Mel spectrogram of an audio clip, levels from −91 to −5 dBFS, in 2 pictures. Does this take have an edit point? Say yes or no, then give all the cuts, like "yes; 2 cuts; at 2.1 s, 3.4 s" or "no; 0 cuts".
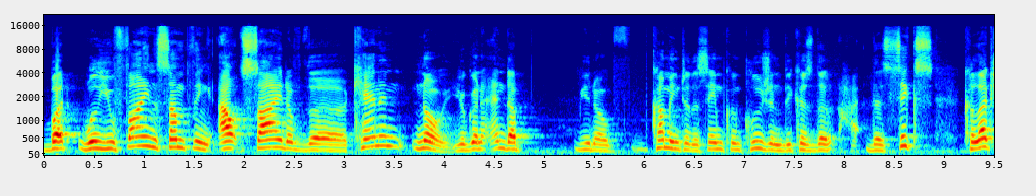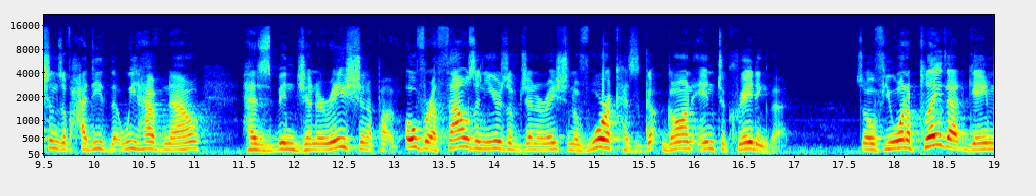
no; 0 cuts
